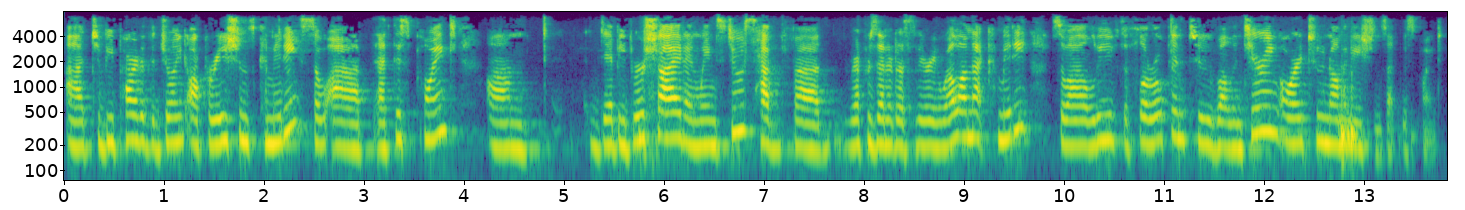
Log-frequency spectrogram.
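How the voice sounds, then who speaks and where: A woman's voice: mid-range voice, normal speed, mellow. A woman chairing a formal board meeting, moving through motions with fillers and frequent thanks. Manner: procedural, many fillers and thank-yous. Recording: dull lo-fi meeting recording.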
